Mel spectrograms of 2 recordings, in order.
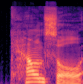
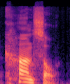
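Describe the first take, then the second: First: The first syllable sounds like 'coun'. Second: The first syllable sounds like 'con'. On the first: The speaker calls it wrong. "often mispronounced council" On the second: The speaker calls it right. "ask to see the consul"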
